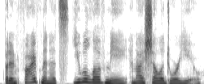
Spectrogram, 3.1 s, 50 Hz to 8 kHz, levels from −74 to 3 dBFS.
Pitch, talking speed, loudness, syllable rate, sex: 220 Hz, 255 wpm, -20 LUFS, 6.0 syllables/s, female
